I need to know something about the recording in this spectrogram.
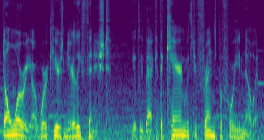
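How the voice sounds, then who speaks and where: A man acts out a protective warrior husband and father in a video game scene. His voice is extremely low and gruff, his manner stern and determined. Loud music plays underneath. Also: normal speed, lightly acted. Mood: calm, reassuring. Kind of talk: video game cutscene acting.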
